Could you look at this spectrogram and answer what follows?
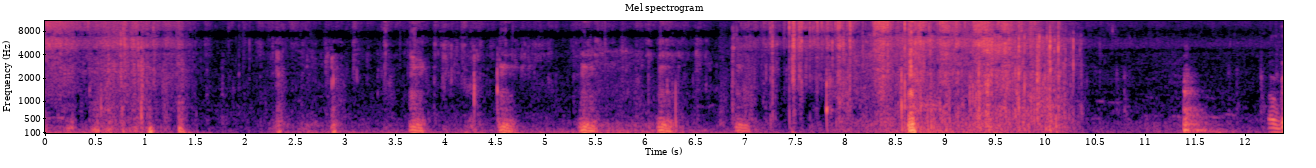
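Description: A pig snuffling and rooting through fresh bedding nearby, soft irregular rustles and crunches with occasional grunts, quiet and close, with a brief louder rustling burst in the middle.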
